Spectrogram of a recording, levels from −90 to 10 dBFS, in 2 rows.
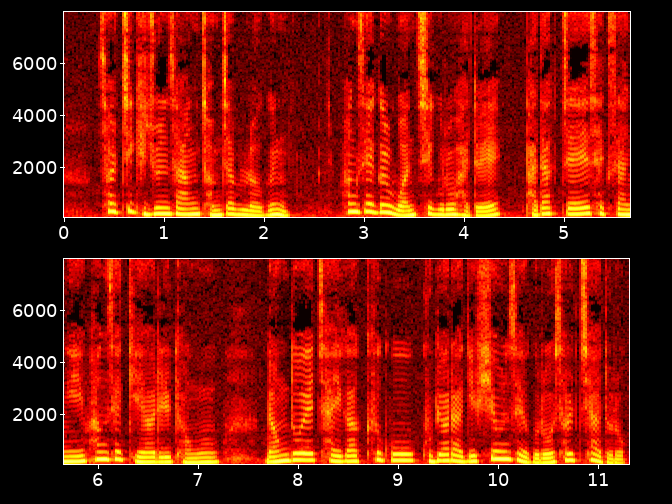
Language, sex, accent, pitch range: Korean, female, native, 165-215 Hz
